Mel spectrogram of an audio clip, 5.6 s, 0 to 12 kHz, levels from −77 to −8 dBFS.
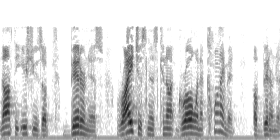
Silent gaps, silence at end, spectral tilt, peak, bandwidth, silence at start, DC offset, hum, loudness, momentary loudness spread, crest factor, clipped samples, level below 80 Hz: none; 0 s; -5 dB/octave; -4 dBFS; 6.4 kHz; 0 s; under 0.1%; none; -27 LUFS; 17 LU; 24 dB; under 0.1%; -54 dBFS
